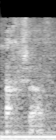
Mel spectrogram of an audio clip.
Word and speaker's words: Achshav: Achshav.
